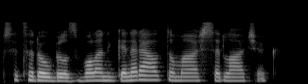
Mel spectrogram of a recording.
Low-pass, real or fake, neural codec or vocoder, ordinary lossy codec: 7.2 kHz; fake; codec, 24 kHz, 0.9 kbps, DualCodec; AAC, 48 kbps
